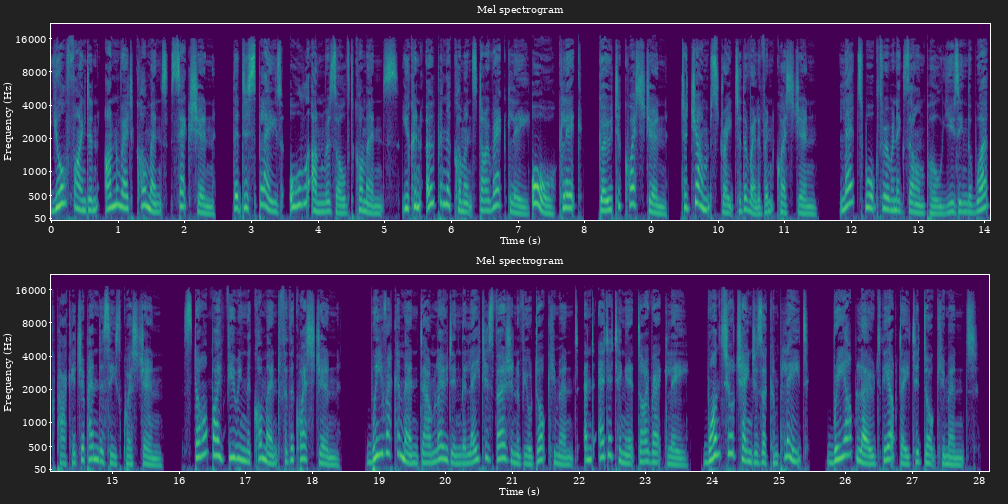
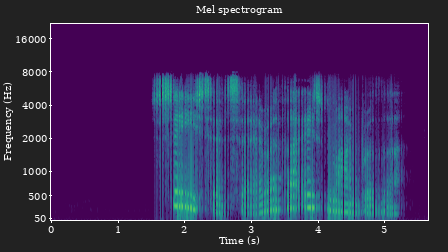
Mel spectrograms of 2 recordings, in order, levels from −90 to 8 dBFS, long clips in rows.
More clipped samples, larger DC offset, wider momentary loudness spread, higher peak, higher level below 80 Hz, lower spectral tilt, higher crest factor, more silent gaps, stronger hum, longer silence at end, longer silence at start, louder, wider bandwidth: neither; neither; second, 8 LU vs 16 LU; about the same, -8 dBFS vs -8 dBFS; first, -48 dBFS vs -54 dBFS; about the same, -4.5 dB/octave vs -3.5 dB/octave; about the same, 18 dB vs 20 dB; first, 2.48-2.71 s, 7.99-8.21 s, 9.27-9.44 s, 11.53-11.82 s, 15.78-16.05 s, 18.44-18.80 s, 23.68-23.84 s, 25.46-25.70 s vs none; neither; second, 0.2 s vs 0.45 s; second, 0 s vs 1.55 s; about the same, -26 LUFS vs -26 LUFS; first, 17 kHz vs 8.2 kHz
